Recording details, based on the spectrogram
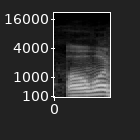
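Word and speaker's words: hour: मी जर म्हटलं असेल अवर स्पेलिंग जरी एच ने सुरुवात झाली पण त्याला त्याचा उच्चार कसा आहे अवर आहे अवर मग अ काय आहे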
